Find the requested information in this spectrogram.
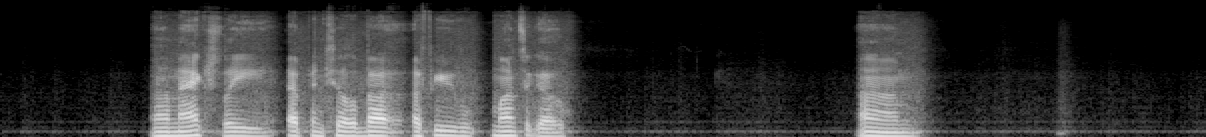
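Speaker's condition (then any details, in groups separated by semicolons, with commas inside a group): No condition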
